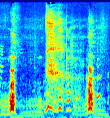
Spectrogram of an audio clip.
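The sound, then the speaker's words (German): A dog barks twice, two short, sharp barks about a second and a half apart, with a softer whining, wavering sound in between, at a quarry lake in Kolmersreuth. “Also das Spezielle für uns ist eigentlich, dass wir den Hund halt mit hernehmen können, dass sie hier geduldet werden.”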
